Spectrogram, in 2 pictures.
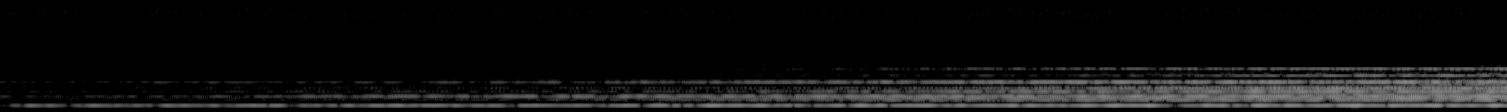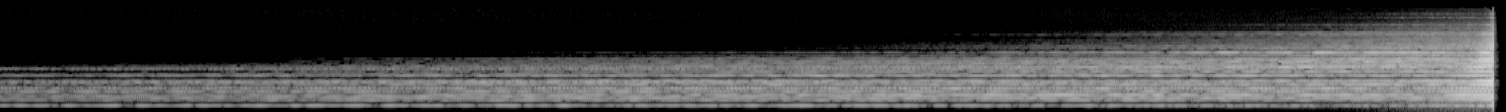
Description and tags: Clang Cinematic Reversed
A transitional or climactic cinematic sound.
